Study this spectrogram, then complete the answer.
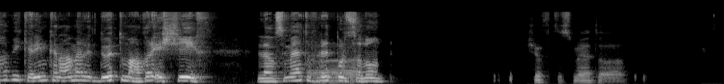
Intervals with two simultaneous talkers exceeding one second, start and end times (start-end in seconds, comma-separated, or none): none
